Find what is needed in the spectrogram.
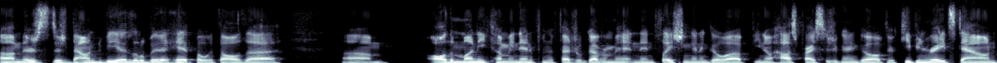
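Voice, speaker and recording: Speaking very fast in an American accent, a man holds a medium pitch and monotone, flat intonation, recorded dry and close with no echo. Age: 30s. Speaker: real estate investor. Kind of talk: interview podcast. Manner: halting.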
